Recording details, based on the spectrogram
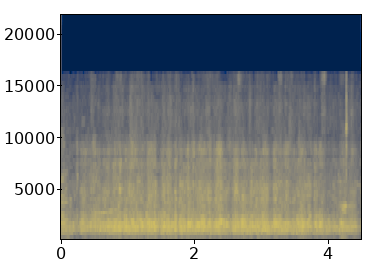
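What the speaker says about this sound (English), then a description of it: "it's a duck race" Ducks at an outdoor duck race parade, their quacking merging into a dense, steady flock noise that runs throughout, close and fairly loud.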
